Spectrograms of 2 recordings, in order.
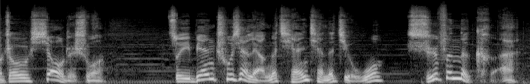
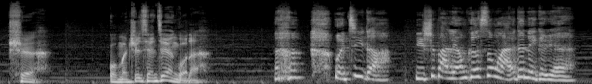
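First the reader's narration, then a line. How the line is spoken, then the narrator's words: Slight smile. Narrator (Chinese): 王宇微微一笑，说道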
